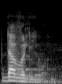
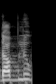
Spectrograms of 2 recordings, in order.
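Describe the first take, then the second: First: It is said as two separate words. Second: It is squeezed into one blended word. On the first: The speaker calls it right. "Actually উচ্চারণ হচ্ছে ডাবল ইউ" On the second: The speaker calls it wrong. "এটা কি আমরা ডাব্লিউ বলি"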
